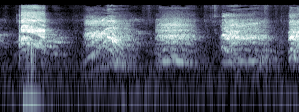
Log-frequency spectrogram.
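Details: A pet yellow and green Alexandrine parakeet (Psittacula eupatria) gives loud, harsh, rasping screeches, four in quick succession about two-thirds of a second apart.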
